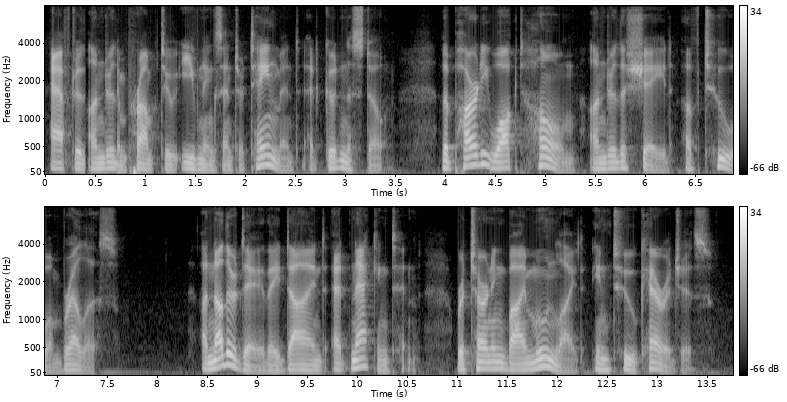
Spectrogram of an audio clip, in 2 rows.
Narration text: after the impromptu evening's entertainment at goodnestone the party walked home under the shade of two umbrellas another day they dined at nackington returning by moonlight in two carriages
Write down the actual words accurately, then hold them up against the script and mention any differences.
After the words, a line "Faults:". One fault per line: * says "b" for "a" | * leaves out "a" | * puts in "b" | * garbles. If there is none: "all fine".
after under impromptu evening's entertainment at goodnestone the party walked home under the shade of two umbrellas another day they dined at nackington returning by moonlight in two carriages
Faults:
* says "under" for "the"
